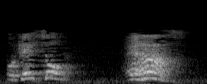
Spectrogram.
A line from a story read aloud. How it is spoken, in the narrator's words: he cried because he's thinking about the heaviness descended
